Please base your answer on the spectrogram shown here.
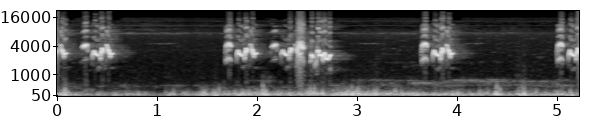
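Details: Actively singing sooty-headed bulbul, used as a training and lure recording for kept birds: short bubbly, warbled phrases of quick rising-and-falling notes, repeated about every second or so over a low rumbling background.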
